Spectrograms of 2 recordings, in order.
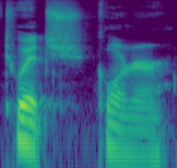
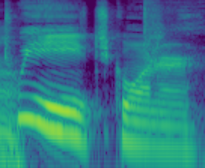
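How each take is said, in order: First: "Twitch corner" with a short i, said slowly; "Twitch" as in the streaming site, drawn out. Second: "Tweech" with a long ee and a ch ending, slow and stretched; "Tweech corner", mock pronunciation, drawn out. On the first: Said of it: "Tweech, Tweech corner?". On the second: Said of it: "I don't like it". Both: Shown as a demonstration.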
